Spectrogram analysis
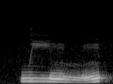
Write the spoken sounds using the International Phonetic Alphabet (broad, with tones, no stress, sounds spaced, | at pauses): w iː˧ m u˩˦ n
